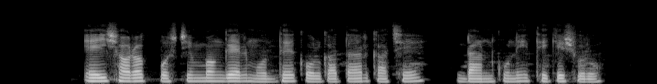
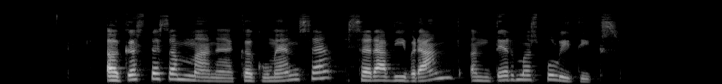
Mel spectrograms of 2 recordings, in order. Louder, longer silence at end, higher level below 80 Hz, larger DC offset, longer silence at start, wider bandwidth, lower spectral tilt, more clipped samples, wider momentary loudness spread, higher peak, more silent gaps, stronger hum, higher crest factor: first, -20 LUFS vs -27 LUFS; second, 0.55 s vs 1.1 s; first, -60 dBFS vs -84 dBFS; neither; second, 0.85 s vs 1.05 s; second, 7 kHz vs 11.5 kHz; first, -8 dB/octave vs -4.5 dB/octave; neither; second, 8 LU vs 15 LU; first, -2 dBFS vs -6 dBFS; neither; neither; about the same, 18 dB vs 22 dB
